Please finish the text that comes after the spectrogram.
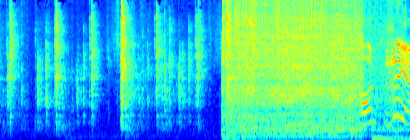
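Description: An old car pulled straight from a scrapyard starts after a few clunks and clicks, then its engine catches abruptly and runs loud and steady at close range, while people shout and talk over it.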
